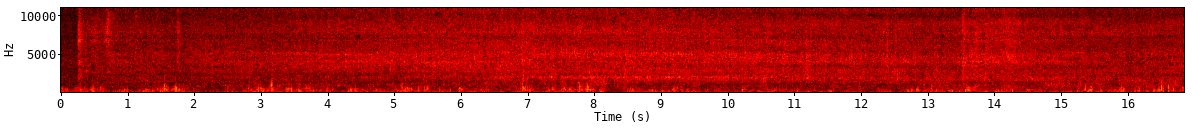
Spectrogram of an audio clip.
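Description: Wind buffeting the microphone as a low, uneven rumble, over light street sound, with a car moving slowly past close by about halfway through.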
